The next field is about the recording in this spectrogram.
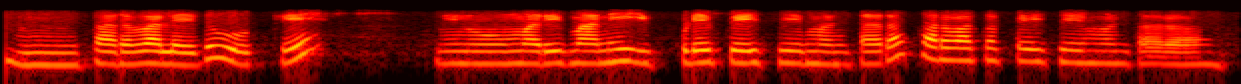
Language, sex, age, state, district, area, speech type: Telugu, female, 30-45, Telangana, Bhadradri Kothagudem, urban, conversation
